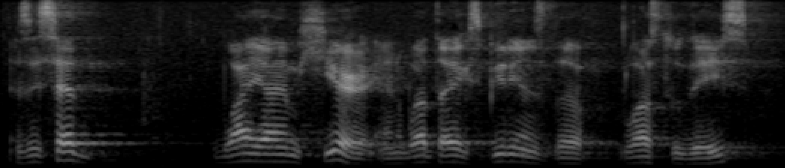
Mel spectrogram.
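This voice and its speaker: A man with a non-native accent at a moderate pace, ordinary pitch variation, and audible room echo. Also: medium pitch for a man. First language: not English. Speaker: secretary general of regional rural development organization. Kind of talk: conference speech. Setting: plenary session with audience.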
